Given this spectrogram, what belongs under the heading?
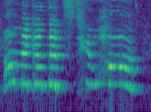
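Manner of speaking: high, squeaky mock whine; whiny crybaby. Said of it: "she was a crybaby".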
